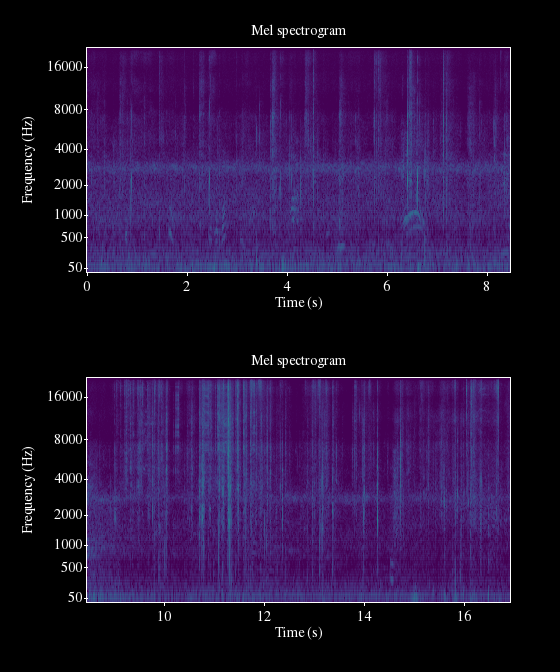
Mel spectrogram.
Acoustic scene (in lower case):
park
